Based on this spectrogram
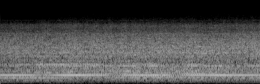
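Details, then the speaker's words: Taco boiler circulator pump with failing bearings, grease port added and motor greased, fan cooling it: steady rough whir with a faint hum on top and no speed change; worn motor bearings, still running. "It sounds like we're still running. So Friday, it's not gonna be running for long. Friday, I put that grease port in and greased this motor. Can't believe it's still running."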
